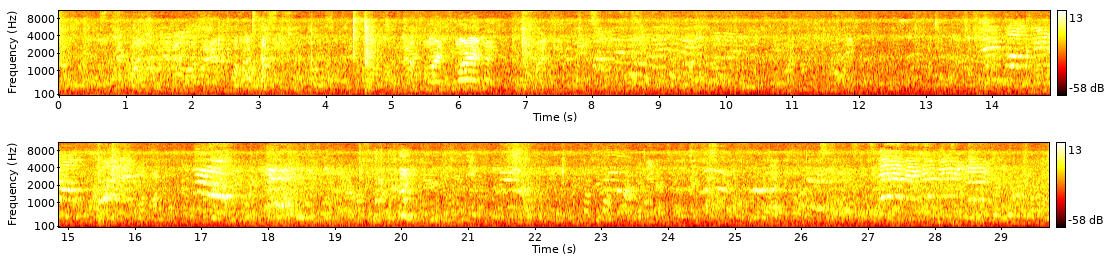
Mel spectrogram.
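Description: Football players shout to each other across an open field outdoors.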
